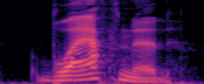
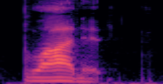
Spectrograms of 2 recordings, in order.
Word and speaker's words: Blathnaid: Blathnid. – You are close. You are actually really close. Take out the TH. It is pronounced blonded.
